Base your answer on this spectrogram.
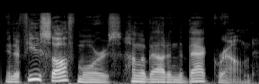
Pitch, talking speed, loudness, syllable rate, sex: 125 Hz, 210 wpm, -17 LUFS, 5.6 syllables/s, male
